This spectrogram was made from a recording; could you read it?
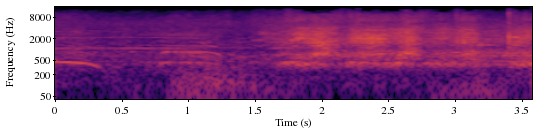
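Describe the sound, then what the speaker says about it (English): Crowd at a high school soccer season opener between Saint Thomas Aquinas and St. James Academy roars and chants, swelling from a low murmur into loud sustained cheering, with faint whistle-like tones early on. "And just listen to that crowd."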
